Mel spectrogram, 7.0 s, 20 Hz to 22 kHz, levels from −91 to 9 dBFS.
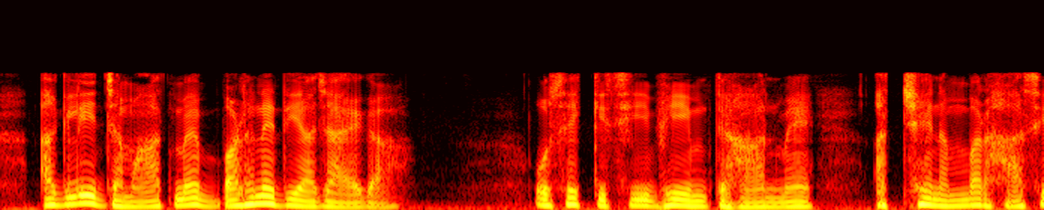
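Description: No technical faults are audible.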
